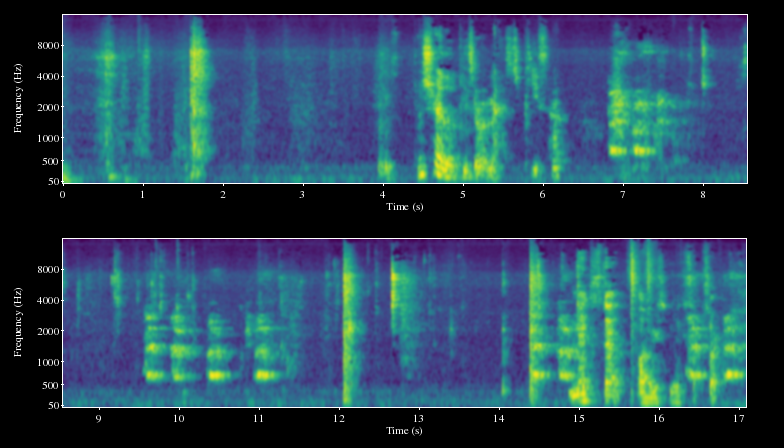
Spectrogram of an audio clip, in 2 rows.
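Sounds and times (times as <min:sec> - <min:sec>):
dog barking high-pitched: 0:06.8 - 0:07.8, 0:09.5 - 0:11.3, 0:14.4 - 0:15.1, 0:16.3 - 0:17.0.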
